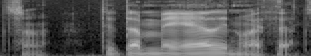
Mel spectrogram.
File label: "meel", Welsh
